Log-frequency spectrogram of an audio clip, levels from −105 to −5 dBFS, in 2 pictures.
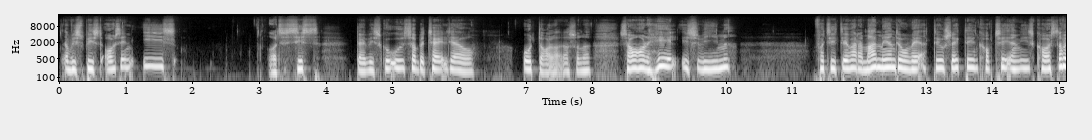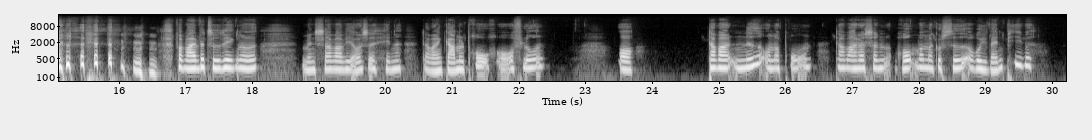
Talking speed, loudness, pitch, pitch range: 175 wpm, -20 LUFS, 210 Hz, 185-225 Hz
